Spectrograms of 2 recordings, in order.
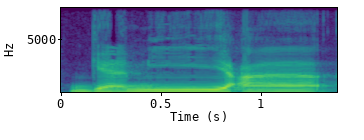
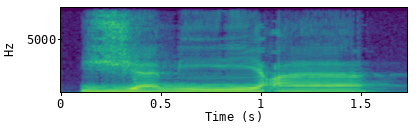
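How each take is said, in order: First: It starts with a hard g sound. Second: It starts with a soft j without full closure. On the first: "like a ga, ga, jami'a, and that's incorrect" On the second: "Incorrectly pronounced"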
